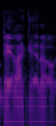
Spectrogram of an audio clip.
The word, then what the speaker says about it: De Laghetto: with yeah what how do you say it della ghetto de la ghetto yeah well first of all that's not your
